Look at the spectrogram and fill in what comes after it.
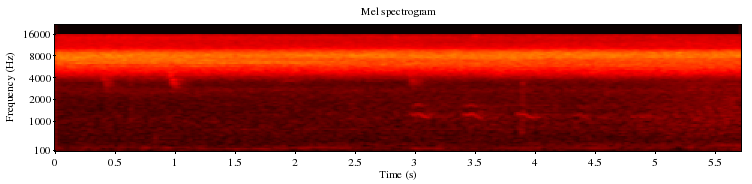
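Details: Shrill, continuous buzzing of summer cicadas in a modern hillside neighborhood of Nisshin, Aichi Prefecture, Japan, 1 PM on 28 July 2021, with a few short bird calls around the third and fourth seconds and a faint low hum.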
